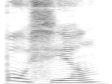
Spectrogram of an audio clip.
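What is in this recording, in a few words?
"jin buxing", Chinese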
